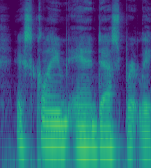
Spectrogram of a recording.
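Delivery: ordinary delivery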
